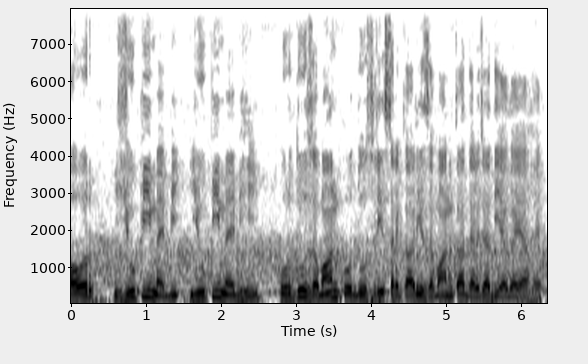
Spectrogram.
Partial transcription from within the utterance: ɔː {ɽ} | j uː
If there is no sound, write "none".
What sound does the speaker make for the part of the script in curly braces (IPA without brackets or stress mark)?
ɾ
